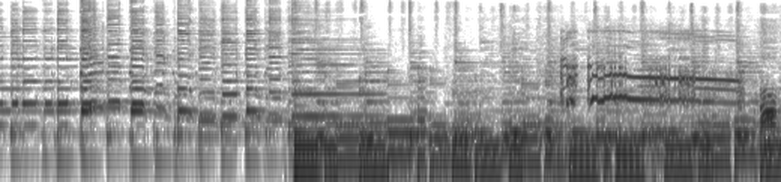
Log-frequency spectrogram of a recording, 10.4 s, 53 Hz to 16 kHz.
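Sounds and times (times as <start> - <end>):
rural country music with strummed notes: 0.0 - 10.4
rooster crowing: 7.4 - 10.0.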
